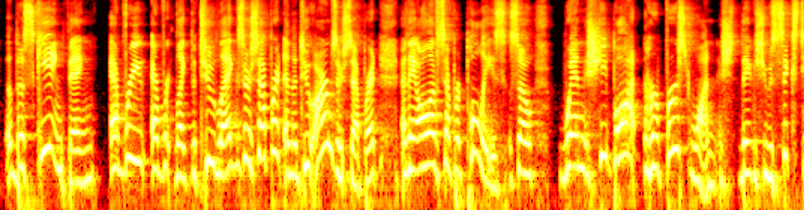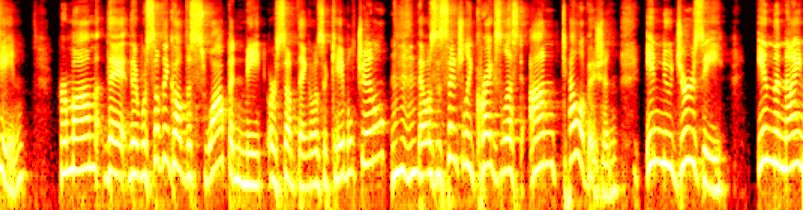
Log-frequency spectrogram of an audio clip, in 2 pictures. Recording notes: live in Austin, Texas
